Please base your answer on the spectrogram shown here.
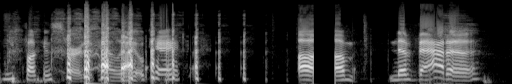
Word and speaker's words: Nevada: Nevada, right? Nevada. Nevada. We have a town, Nevada. That's how it's said here.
